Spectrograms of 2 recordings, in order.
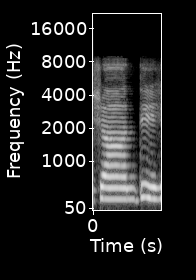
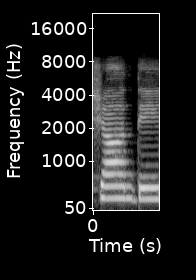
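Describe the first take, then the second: The two takes are said the same way.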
